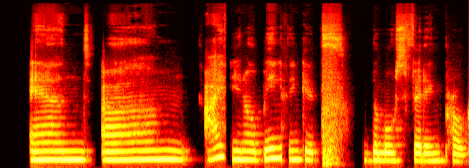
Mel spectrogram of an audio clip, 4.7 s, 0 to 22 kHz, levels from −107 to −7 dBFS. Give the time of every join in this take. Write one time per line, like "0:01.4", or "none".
0:01.0
0:02.3
0:02.8
0:03.6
